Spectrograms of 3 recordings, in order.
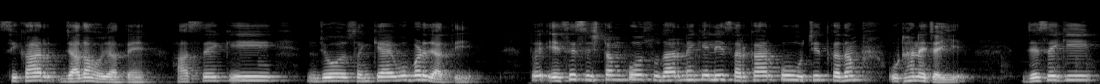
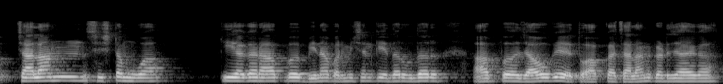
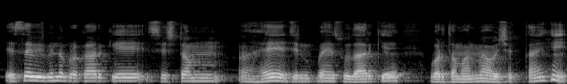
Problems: constant background noise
